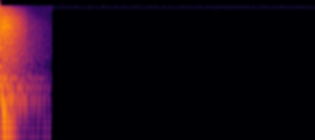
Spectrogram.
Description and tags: thrucha snare
hiphop, trance, house, snare, drum, dnb, psybreaks, drumstep, psychill, breakbeat, dubstep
